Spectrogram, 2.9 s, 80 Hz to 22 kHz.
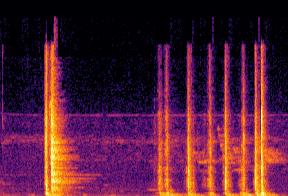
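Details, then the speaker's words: Kubota B26 tractor no-start: key on gives quick burst of sharp dry clicks from the shutoff solenoid clicking on and off, no starter click, no cranking. "Nothing. No click, no nothing. We have the You can hear the uh shutoff solenoid clicking on and off."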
